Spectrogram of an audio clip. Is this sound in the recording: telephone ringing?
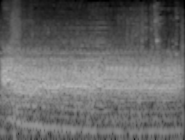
no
